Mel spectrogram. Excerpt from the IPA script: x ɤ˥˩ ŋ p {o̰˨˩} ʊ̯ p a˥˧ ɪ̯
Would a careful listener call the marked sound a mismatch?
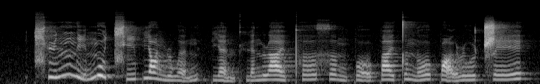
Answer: no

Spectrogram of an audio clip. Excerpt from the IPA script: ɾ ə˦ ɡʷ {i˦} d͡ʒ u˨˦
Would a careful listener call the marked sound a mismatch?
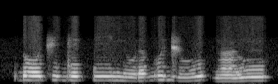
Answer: yes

